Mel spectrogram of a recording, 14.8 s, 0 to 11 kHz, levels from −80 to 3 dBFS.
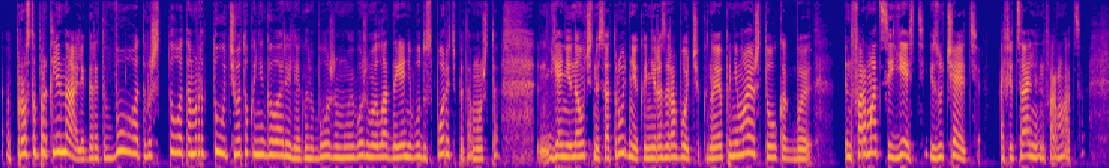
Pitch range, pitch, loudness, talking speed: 215-285 Hz, 235 Hz, -15 LUFS, 175 wpm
